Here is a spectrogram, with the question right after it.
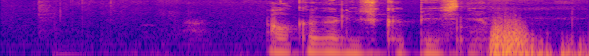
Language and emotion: Russian, neutral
